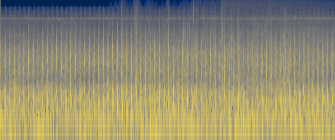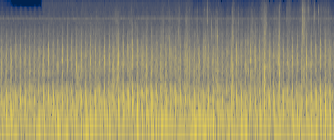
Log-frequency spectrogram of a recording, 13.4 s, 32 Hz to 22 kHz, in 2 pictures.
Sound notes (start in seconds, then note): 2.1 footsteps pattering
